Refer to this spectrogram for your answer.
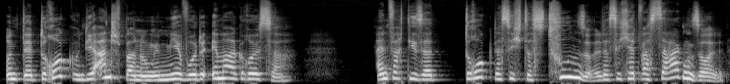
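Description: Higher-voiced woman telling an earnest faith story. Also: animated, moderate pace. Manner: earnest, softly confiding storytelling. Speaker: podcast host. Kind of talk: personal faith story and reflection.

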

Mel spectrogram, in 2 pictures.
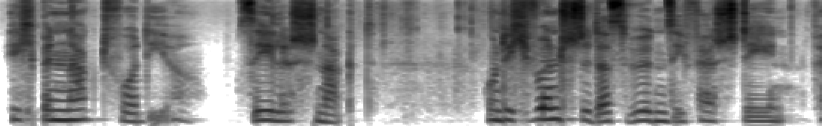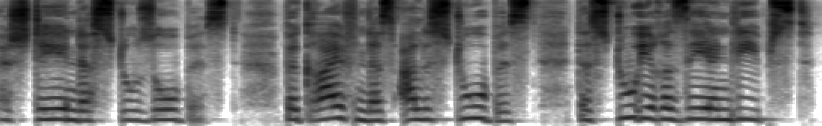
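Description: A woman reciting devotional spoken-word poetry, slow and intimate, often sinking into whispers. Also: high-pitched, steady tone, darkish tone. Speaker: poet reciting devotional verse.

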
